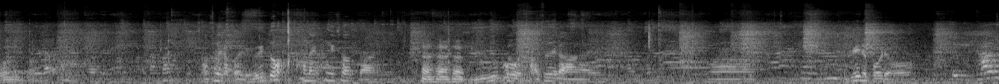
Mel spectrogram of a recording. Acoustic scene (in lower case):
restaurant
